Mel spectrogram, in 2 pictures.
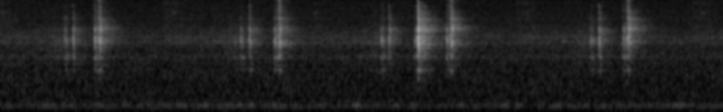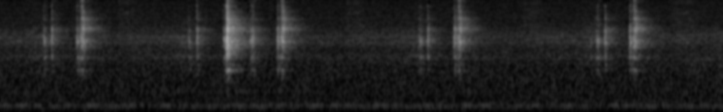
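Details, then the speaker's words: Western Digital laptop hard drive with cover opened, powered up to watch the head; sharp paired clicks about every one and a half seconds over a faint spindle hum; classic click of death. "I had the terrible Click Of Death that you get when your hard drive is trying to find a certain layer or sector and it just the head just sticks"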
